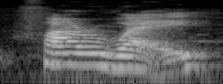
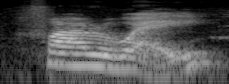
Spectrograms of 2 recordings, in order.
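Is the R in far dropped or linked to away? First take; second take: linked; linked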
